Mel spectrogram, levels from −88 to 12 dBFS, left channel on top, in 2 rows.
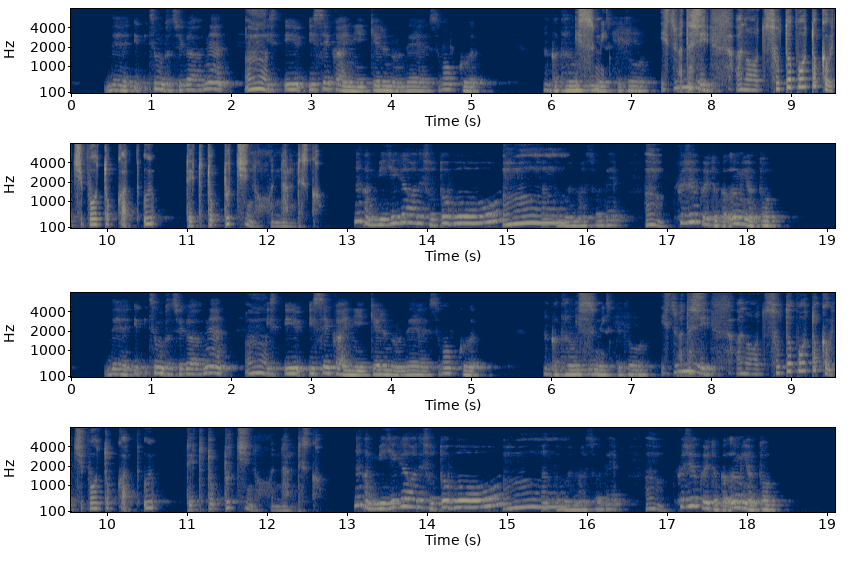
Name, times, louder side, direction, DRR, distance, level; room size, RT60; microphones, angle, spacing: voice 1, 0.4-1.9 2.4-5.1 5.9-7.2 7.5-8.1 13.1-15.0 15.4-16.4 17.1-18.3, right 1 dB, 5° right, 1.1 m, -31 dB
voice 2, 2.2-2.5 6.3-6.7 7.4-9.9 10.1-10.6 11.0-12.7 15.0-15.8 16.7-17.0, left 9 dB, 60° left, 0.3 m, -30 dB
6.3 x 2.2 x 3.5 m
head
